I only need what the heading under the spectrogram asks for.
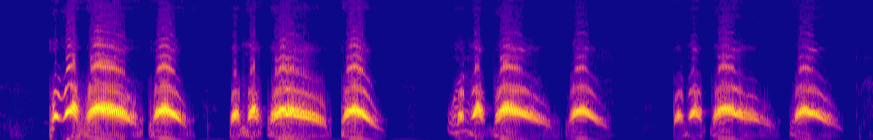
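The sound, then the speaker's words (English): A man's voice imitates a dove cooing, a learned bird-noise act: four repeated phrases, each made of three or four soft, hooting coo notes, with short silent gaps between the phrases. “he taught me a lot of bird noises, but I can still do the dove, and it goes,”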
